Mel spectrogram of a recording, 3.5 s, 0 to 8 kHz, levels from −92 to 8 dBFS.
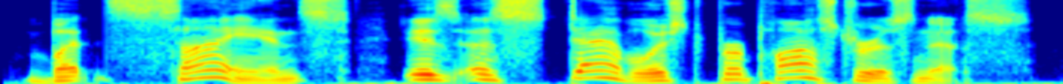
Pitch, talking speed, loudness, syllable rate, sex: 160 Hz, 85 wpm, -18 LUFS, 4.2 syllables/s, male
